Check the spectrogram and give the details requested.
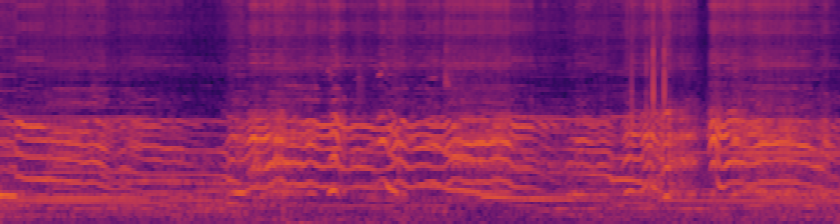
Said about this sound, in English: The wolves, they must be after my soul.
